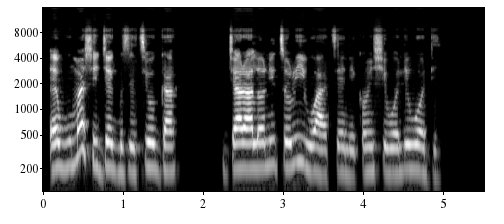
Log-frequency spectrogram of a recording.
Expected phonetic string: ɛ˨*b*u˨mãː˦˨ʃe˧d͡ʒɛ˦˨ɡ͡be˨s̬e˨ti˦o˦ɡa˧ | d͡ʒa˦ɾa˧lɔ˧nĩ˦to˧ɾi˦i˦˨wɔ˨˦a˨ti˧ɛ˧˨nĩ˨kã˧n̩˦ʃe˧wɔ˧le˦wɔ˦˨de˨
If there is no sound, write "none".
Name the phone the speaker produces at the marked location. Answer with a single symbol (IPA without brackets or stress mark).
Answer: w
